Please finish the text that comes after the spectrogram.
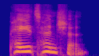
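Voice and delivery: ordinary talk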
